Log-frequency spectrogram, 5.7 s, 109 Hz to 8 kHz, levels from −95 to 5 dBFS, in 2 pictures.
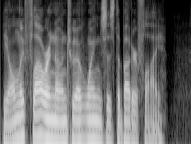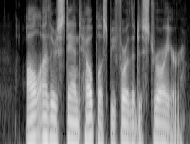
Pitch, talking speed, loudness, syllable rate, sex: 110 Hz, 180 wpm, -17 LUFS, 5.3 syllables/s, male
